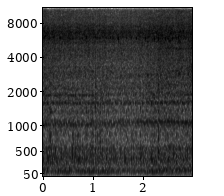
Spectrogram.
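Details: Subaru WRX transmission area at idle, noise began after snow drifting: a rough grinding and scraping about four times a second from the bellhousing. Cause: loosened flywheel bolts snapped the bearing set screws, which lodged against and dented the crank surface.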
